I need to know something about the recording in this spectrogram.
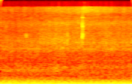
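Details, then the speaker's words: Jeep Grand Cherokee ZJ, jump-started after a dead battery, warm with thermostat just opened, radio off: deep, steady bass-like rumble at idle with nothing sharp on top. Abnormal idle rumble, source unknown. "Still doing that rumbling. It sounds like bass. It's like I got the bass up super high, but the radio is not even on."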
